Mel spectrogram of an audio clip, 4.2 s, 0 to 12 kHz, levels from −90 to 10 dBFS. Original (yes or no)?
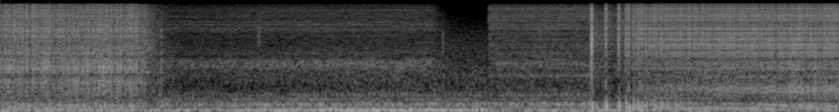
yes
